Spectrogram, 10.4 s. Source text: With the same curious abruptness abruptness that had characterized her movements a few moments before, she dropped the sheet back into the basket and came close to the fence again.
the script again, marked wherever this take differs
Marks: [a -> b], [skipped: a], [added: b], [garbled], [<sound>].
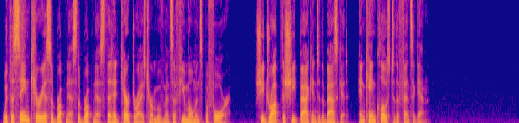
With the same curious abruptness abruptness that had characterized her movements a few moments before, she dropped the sheet back into the basket and came close to the fence again.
